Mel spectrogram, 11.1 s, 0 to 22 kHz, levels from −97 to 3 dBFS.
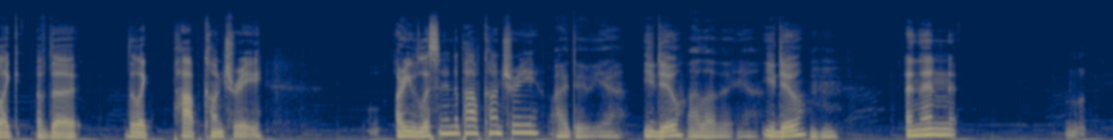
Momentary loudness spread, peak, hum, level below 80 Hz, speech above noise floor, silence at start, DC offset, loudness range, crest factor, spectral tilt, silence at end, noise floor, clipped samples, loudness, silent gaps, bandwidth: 14 LU; -14 dBFS; none; -56 dBFS; 38 dB; 0 s; under 0.1%; 2 LU; 22 dB; -6 dB/octave; 0.25 s; -71 dBFS; under 0.1%; -34 LUFS; none; 12.5 kHz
